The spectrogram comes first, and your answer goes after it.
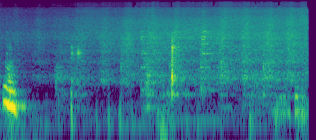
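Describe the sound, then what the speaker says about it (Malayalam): A masala with turmeric powder is sautéed in a pan for a Kerala fish curry: a soft, steady sizzle with scraping stirs and a sharp clink at the start, then an abrupt stop. "മഞ്ഞൾപ്പൊടിയും ചേർത്തിട്ട് ഒന്ന് വഴണ്ട് വരട്ടെ"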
